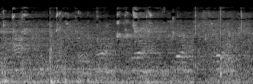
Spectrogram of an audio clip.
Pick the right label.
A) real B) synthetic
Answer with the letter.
A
